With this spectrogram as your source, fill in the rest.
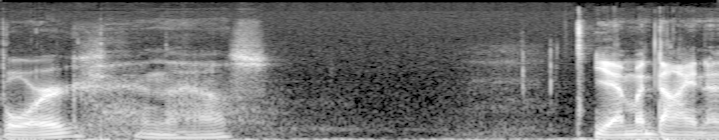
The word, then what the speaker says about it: Medina: in the house yeah Medina is the correct uh pronunciation oh well thoughts he's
